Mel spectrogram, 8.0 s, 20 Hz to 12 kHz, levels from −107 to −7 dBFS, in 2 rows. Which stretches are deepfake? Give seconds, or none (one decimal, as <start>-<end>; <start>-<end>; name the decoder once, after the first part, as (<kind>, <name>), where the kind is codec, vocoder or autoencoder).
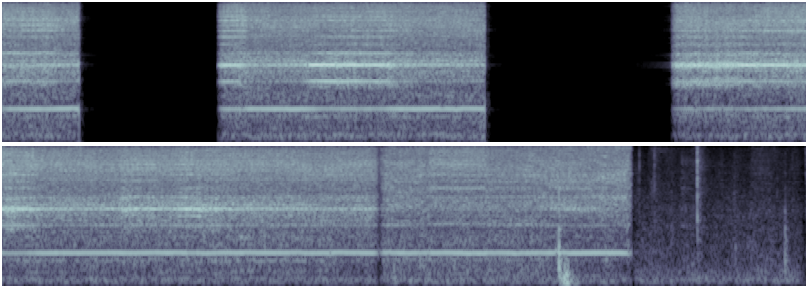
0.0-0.5 (vocoder, BigVGAN v2); 1.2-8.0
